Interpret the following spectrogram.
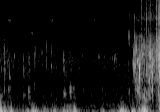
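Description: Water sloshing and splashing as hands move about in shallow water, in irregular bursts, with low rumbles of wind on the microphone.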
